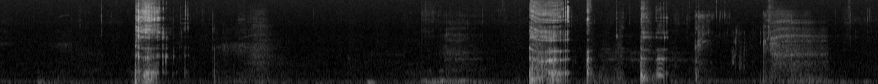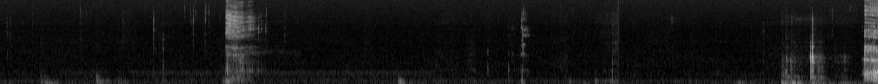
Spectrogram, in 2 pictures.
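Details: Several deep, loud belches separated by quiet pauses, with smaller throat and swallowing sounds between them; burping.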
